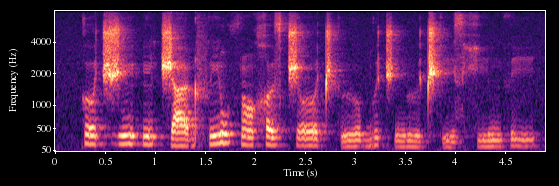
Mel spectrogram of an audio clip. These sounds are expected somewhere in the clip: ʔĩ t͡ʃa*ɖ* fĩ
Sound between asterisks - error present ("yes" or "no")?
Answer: no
